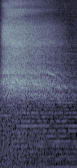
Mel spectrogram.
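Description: A small dog named Duncan snores once, a soft, airy, hissing breath that swells briefly and then slowly fades. It is quiet, with no talking.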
